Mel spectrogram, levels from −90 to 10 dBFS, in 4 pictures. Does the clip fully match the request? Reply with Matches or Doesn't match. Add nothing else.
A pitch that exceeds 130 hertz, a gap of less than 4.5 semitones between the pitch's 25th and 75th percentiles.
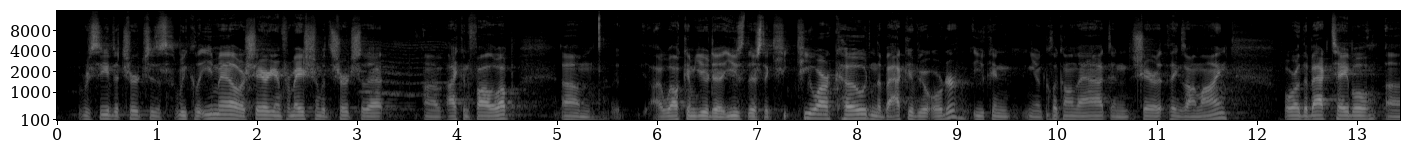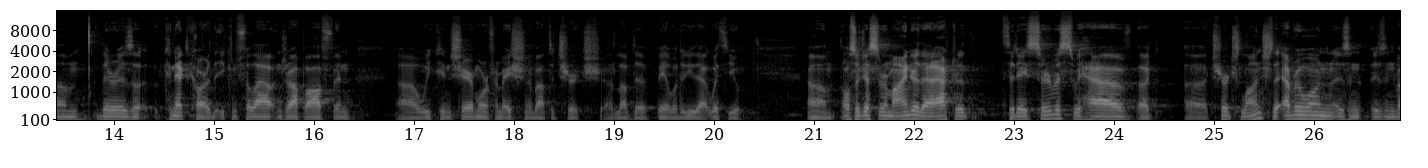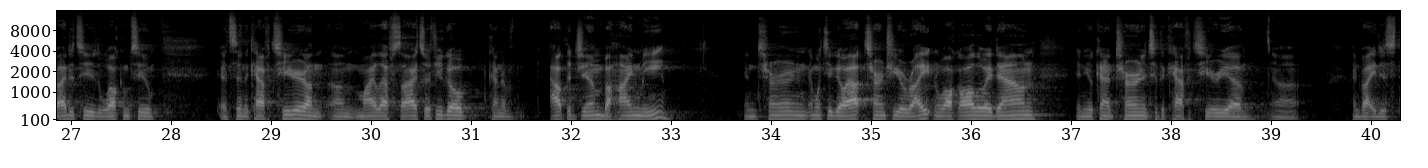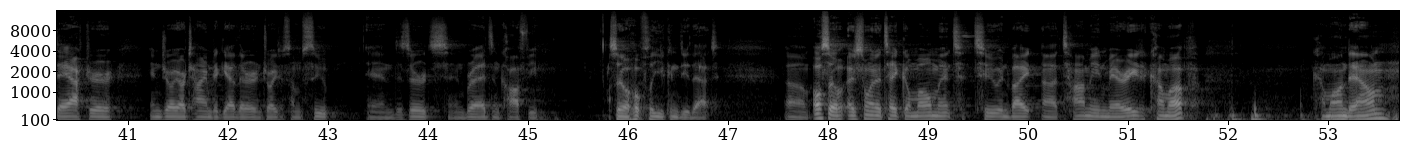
Doesn't match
